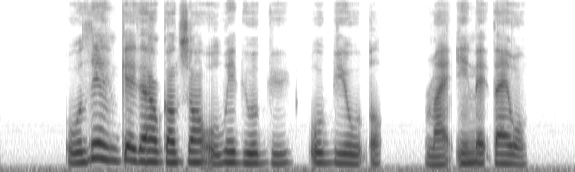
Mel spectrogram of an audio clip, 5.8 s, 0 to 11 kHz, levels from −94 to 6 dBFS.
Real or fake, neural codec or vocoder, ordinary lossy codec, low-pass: fake; autoencoder, 22.05 kHz, a latent of 192 numbers a frame, VITS, trained on many speakers; none; none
